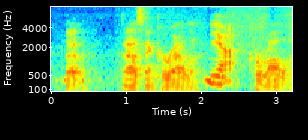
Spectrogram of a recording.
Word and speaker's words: Corolla: to Kerala we made it how does she pronounced it Corolla Kerala it's Kerala oh that's in Kerala yeah it's Corolla or at least that's how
